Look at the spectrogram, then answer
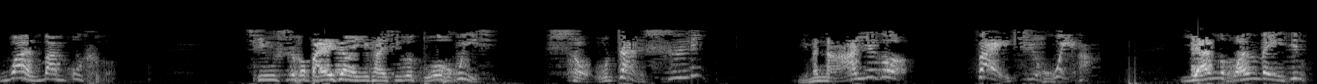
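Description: A traditional storyteller narrating a battle tale dramatically, with shouted lines and mouth sound effects. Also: mid-range voice. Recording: dull lo-fi recording.

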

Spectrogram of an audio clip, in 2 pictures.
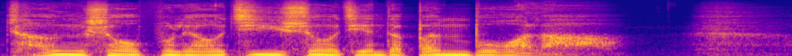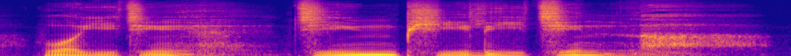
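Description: Man playing a tired old grandpa storyteller, slow and sighing, storybook reading, dry close sound. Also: on the low side, lively intonation, no echo, voice pushed up. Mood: weary. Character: weary, tearful old male storyteller grandpa.

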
